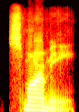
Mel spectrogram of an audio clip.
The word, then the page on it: smarmy: American English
